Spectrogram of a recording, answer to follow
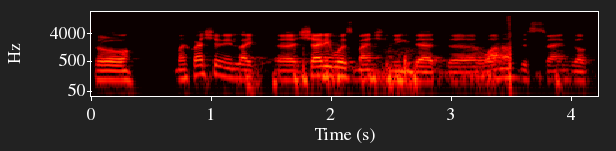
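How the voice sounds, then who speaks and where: Male audience member, mid-range voice, halting question with fillers. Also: medium pitch, noisy background.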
